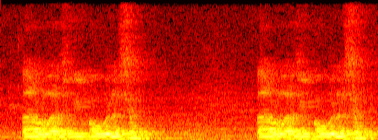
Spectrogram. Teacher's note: es un caso de la elisión completa de la nasal bilabial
